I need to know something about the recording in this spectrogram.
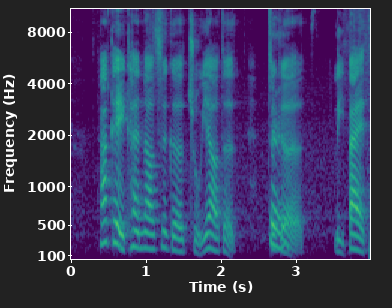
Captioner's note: Mandarin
